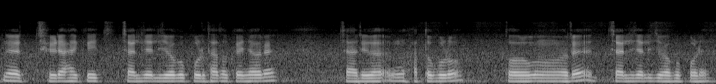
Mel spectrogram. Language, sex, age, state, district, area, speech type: Odia, male, 30-45, Odisha, Subarnapur, urban, spontaneous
